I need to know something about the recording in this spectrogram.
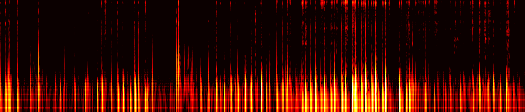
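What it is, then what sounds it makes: Dried gourd shell, hollow. Fingertips and nails make rapid, irregular taps and scratches on a small, hollow, halved dried gourd with a tan shell, close to the mics. The taps land as short, dry, low, hollow knocks with almost no ring, over a faint bright scratching texture. They grow denser and louder toward the latter half before thinning out again.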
